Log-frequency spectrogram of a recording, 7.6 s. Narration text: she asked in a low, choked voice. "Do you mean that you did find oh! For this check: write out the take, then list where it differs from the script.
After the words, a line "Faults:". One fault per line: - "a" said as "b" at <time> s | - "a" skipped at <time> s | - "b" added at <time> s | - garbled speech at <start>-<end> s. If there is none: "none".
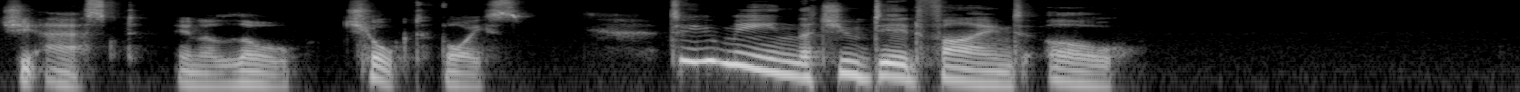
she asked in a low, choked voice. "Do you mean that you did find oh!
Faults:
none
